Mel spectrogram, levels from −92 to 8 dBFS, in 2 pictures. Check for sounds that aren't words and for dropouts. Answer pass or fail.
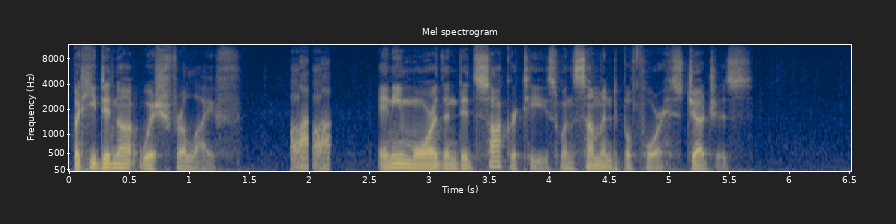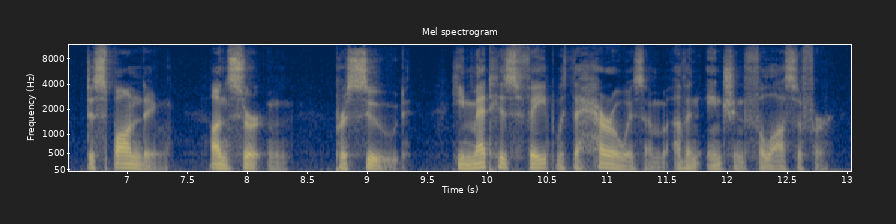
fail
